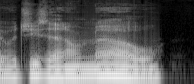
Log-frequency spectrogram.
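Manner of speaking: ordinary delivery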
